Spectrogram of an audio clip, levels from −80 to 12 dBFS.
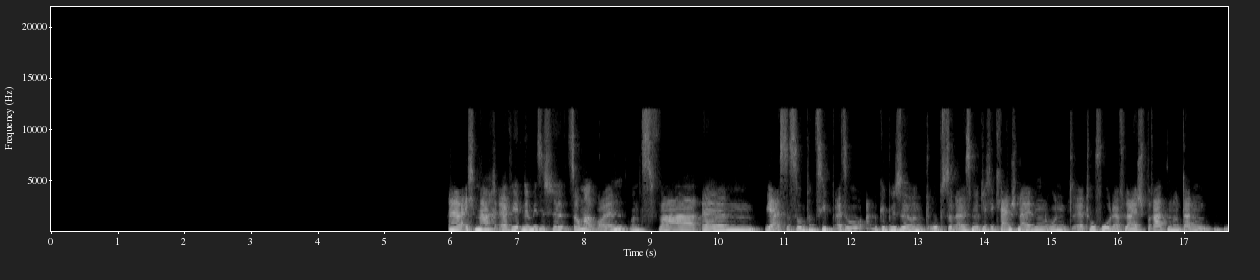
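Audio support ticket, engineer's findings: No audible faults found in this speech recording.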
